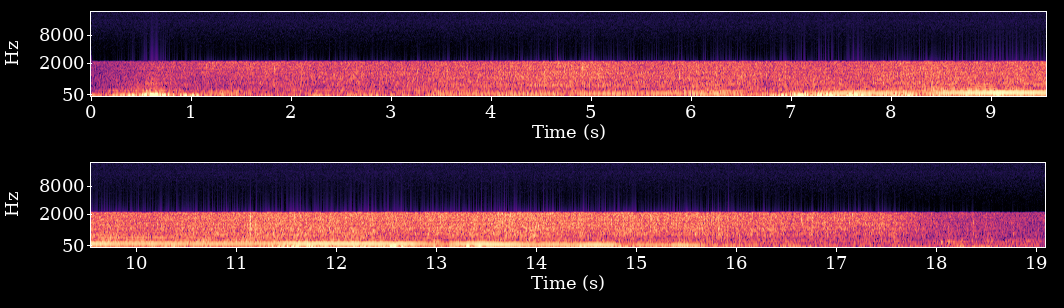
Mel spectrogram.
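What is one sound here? Water churns and fizzes at the surface.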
